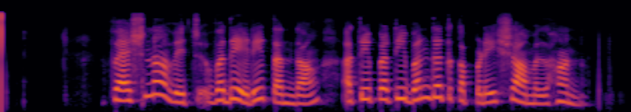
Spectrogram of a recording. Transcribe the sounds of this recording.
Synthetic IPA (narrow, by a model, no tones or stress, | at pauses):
pʰɛːʃnãːʋɪt͡ʃʋəd̪eːɾeːt̪ənd̪ãː | ə̰t̪eːpɾət̪ɪbənd̪ət̪kəpɽeːʃaːmɪlɦən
